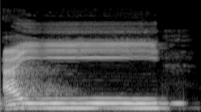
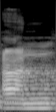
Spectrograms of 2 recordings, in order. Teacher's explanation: Yang awalnya an, kita akan membacanya dengan ai, seperti itu. Ai kemudian dengung, ayyu, jadi dengung, baru yu.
